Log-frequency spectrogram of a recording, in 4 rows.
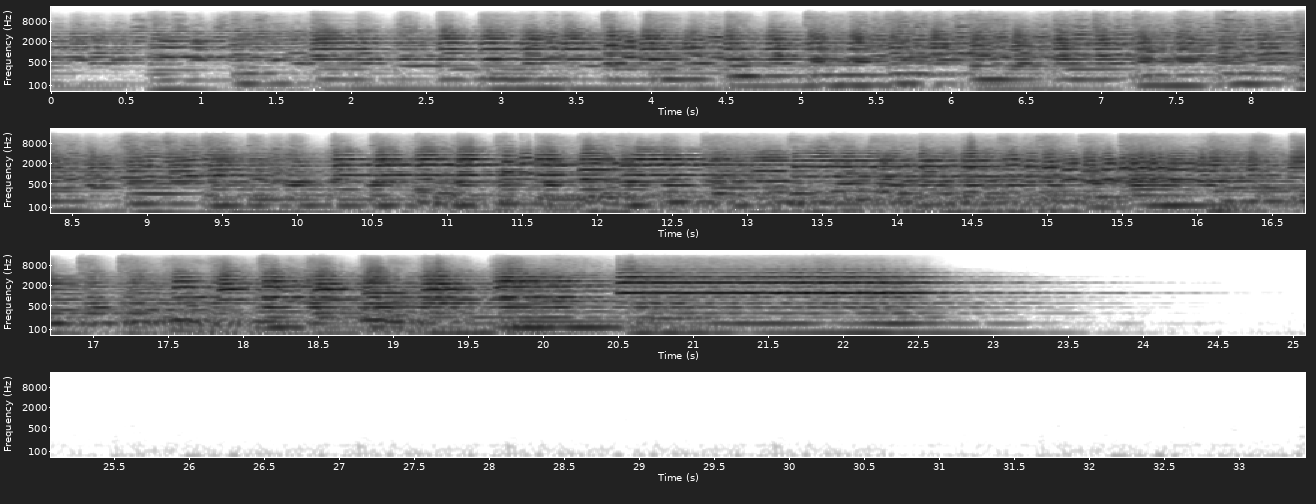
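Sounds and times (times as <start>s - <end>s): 
trumpet concerto with orchestra in D: 0.0s - 24.4s.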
